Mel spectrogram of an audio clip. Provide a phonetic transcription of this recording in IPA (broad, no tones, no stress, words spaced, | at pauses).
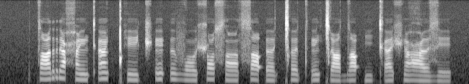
tˤɐrɐ ħẽkʼã ǃʰet͡ʃʼẽ ʔəvɔʃu sˤẽsˤi ʔɐǀɐ tʼẽǀɨdˤi ʔikʼa ʃə̃ʕɐze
